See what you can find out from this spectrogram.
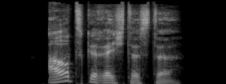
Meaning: inflection of artgerecht: 1. strong/mixed nominative/accusative feminine singular superlative degree 2. strong nominative/accusative plural superlative degree
- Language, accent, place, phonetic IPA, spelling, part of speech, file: German, Germany, Berlin, [ˈaːʁtɡəˌʁɛçtəstə], artgerechteste, adjective, De-artgerechteste.ogg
